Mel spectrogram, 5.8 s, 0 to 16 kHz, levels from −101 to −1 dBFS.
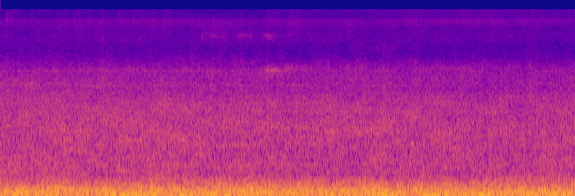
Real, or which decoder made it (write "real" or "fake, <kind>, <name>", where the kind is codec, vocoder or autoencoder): fake, codec, SNAC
